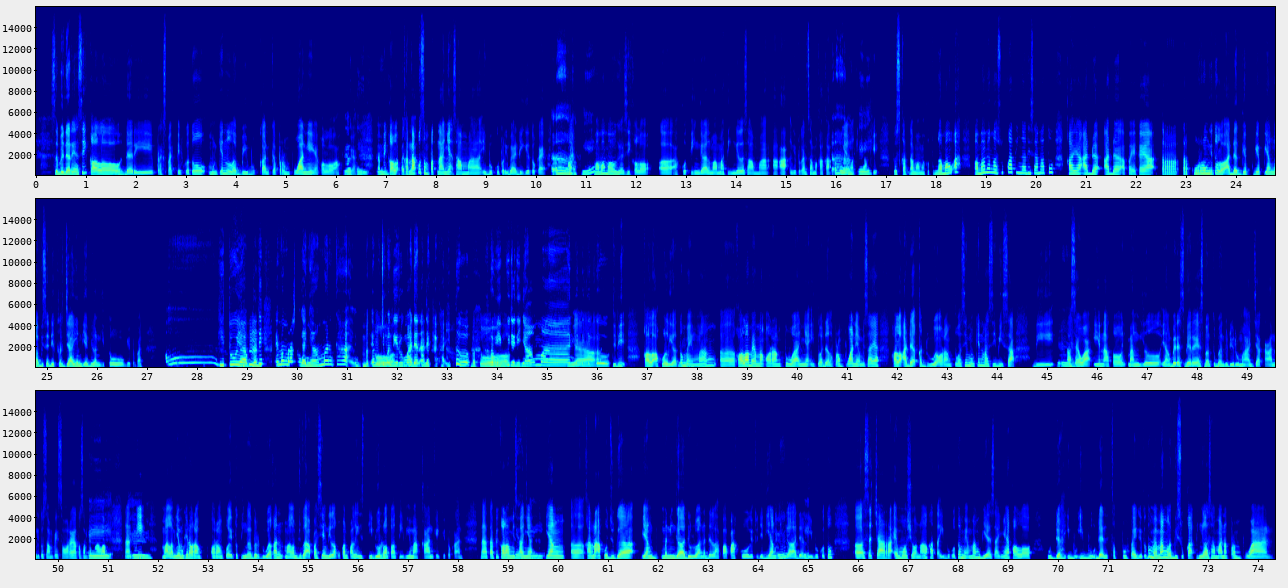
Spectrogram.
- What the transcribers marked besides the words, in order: drawn out: "Oh"; other background noise; tapping; other noise; chuckle
- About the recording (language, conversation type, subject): Indonesian, podcast, Apa ekspektasi keluarga dalam merawat orang tua lanjut usia?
